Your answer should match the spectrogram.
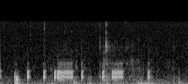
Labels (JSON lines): {"label": "biophony, knock croak", "recorder": "SoundTrap 300"}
